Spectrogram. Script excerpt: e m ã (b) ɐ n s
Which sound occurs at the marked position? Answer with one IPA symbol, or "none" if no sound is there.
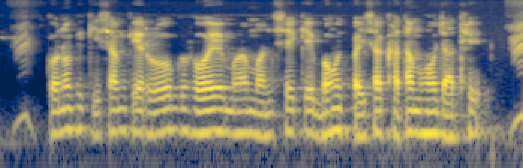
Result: m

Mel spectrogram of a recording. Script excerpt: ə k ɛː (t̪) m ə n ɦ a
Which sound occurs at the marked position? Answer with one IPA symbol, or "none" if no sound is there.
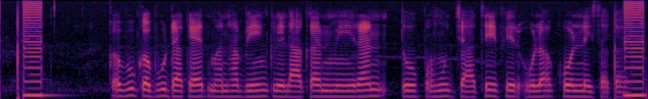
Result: t̪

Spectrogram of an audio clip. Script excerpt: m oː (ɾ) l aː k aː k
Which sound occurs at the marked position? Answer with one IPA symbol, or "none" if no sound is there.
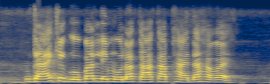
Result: none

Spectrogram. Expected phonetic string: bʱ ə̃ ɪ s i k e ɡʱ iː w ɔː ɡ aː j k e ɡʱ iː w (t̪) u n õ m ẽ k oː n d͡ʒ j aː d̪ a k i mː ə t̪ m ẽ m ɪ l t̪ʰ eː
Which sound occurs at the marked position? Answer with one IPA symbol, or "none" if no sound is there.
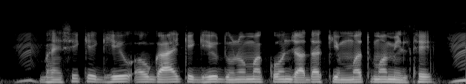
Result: d̪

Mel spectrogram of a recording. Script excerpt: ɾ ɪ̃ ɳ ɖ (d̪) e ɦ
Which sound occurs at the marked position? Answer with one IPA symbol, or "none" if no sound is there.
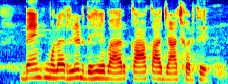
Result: d̪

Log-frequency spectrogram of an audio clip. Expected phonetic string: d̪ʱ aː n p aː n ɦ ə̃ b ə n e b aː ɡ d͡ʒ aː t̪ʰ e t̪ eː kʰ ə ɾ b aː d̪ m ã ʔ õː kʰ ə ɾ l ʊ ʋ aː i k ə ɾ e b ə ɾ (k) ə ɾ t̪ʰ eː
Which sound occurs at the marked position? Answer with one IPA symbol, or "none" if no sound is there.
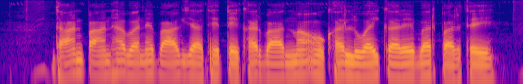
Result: p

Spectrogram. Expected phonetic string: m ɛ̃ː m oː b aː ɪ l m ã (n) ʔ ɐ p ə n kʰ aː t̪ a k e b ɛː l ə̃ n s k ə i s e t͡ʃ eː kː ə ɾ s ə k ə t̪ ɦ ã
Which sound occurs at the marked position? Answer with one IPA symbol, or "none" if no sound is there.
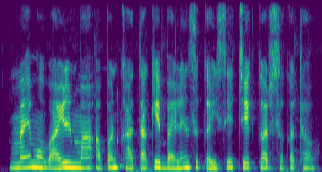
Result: none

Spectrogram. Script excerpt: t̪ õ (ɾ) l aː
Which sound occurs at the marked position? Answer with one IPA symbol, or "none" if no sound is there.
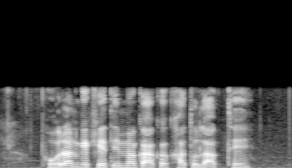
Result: none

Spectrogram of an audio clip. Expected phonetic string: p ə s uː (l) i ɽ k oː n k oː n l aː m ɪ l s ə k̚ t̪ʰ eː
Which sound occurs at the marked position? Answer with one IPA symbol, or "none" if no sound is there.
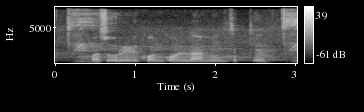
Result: ɾ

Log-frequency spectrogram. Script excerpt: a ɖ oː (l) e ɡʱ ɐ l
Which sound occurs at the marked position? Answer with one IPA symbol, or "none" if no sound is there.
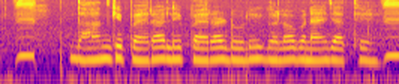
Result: l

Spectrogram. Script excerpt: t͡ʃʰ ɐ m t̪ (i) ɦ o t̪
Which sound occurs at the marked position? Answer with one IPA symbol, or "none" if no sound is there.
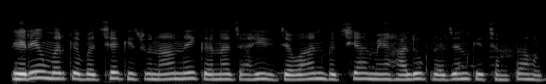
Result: a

